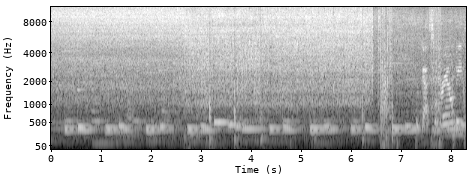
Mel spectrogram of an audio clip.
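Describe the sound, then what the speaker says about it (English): Ground beef frying in a pan for a taco chili, a steady close sizzle and hiss with occasional stirring scrapes, under a voice talking and some background music. "We've got some ground beef cooking, chopping up an onion."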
